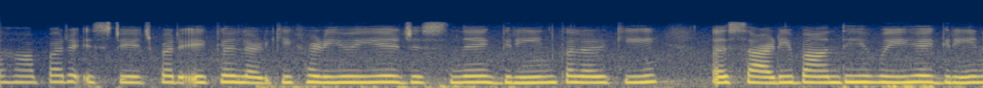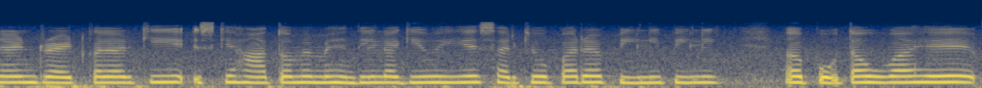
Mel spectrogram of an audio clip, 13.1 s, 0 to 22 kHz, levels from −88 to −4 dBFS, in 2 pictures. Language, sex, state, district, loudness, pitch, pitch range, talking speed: Hindi, female, Goa, North and South Goa, -14 LUFS, 270 Hz, 260-275 Hz, 175 wpm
